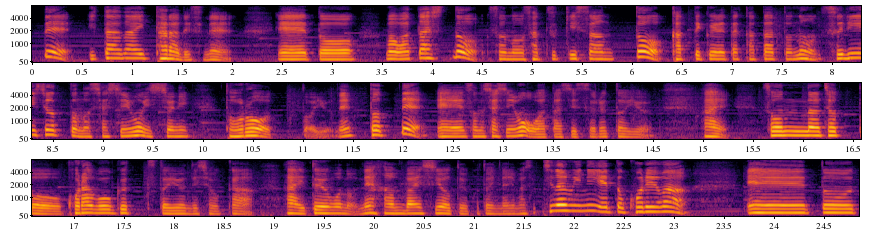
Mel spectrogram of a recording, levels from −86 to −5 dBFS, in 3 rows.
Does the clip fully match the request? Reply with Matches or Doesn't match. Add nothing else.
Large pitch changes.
Doesn't match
